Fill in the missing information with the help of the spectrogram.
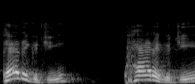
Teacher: the word pedagogy pedagogy is stressed on the first syllable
